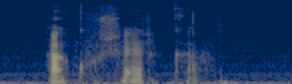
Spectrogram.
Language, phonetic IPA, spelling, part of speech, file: Polish, [ˌakuˈʃɛrka], akuszerka, noun, Pl-akuszerka.ogg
